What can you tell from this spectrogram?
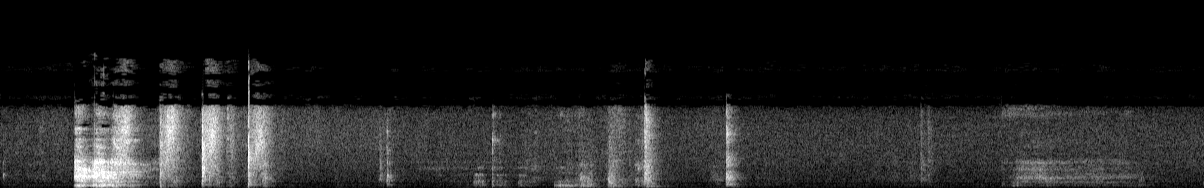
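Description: Hard plastic parts of an AMT/ERTL Millennium Falcon model kit clicking and knocking together as they are handled and fitted. A loud clatter about half a second in, then a few sharp clicks, and a second run of softer clicks a few seconds later; a brief soft rustle near the end.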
